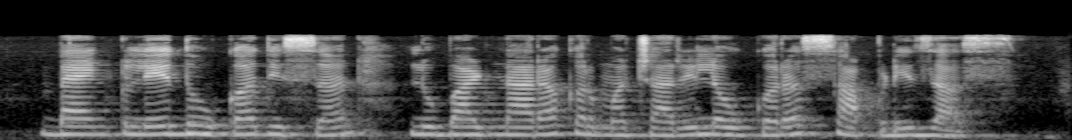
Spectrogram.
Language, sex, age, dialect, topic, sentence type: Marathi, female, 18-24, Northern Konkan, banking, statement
